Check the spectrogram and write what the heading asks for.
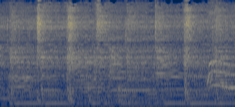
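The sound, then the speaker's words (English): A man's voice imitates a dog during a song recording session, letting out a series of short, sharp barks in an uneven rhythm over a steady musical hum, fairly loud. “I start being a dog, you know, and then he sort of says, you got any more?”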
